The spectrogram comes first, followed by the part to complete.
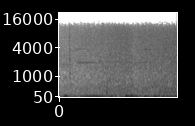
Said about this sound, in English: Stopping here, it's the wind's blowing me around.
